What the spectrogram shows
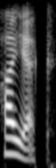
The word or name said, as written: Hayek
